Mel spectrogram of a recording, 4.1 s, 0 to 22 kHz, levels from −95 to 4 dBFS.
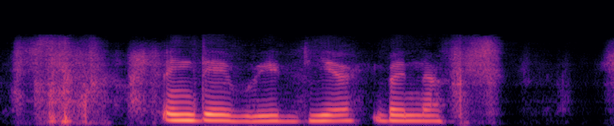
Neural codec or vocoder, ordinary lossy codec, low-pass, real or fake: codec, 16 kHz, 0.7 kbps, FocalCodec; MP3, 48 kbps; 7.2 kHz; fake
